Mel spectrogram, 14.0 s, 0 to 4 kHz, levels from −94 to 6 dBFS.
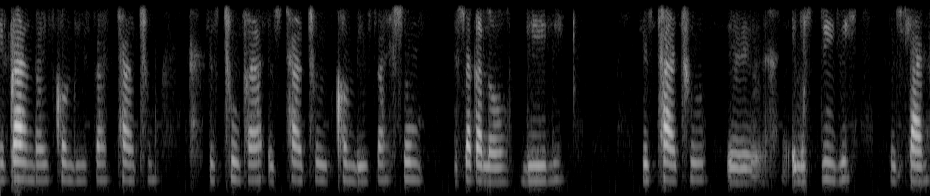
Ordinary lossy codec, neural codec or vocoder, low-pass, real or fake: none; none; 3.6 kHz; real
